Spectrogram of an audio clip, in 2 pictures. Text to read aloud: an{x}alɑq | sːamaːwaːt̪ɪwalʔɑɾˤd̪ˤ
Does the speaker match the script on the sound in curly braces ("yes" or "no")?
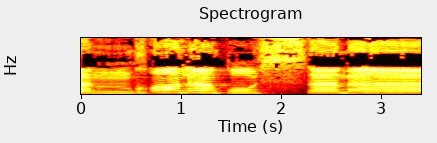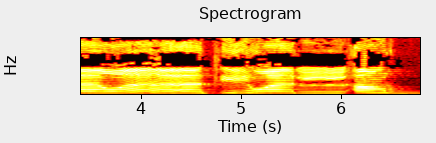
yes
